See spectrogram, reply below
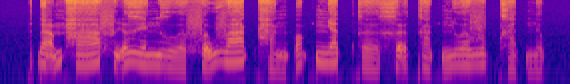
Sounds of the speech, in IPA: ɗ a̰˧˥ m h aː˨˦ f ḭ˧˥ ə̯ ɣ e˧ n ɣ u˨˩ ə̯ f ə̰˧˥ w v aː˦˥ k̚ h a˧˩ ŋ ʔ ɔ˦˥ k̚ ɲ a˦˥ t̚ k əː˨˩ x ə̰ː˧˥ k a˨˩ k̚ ɲ u˧ ə̯ v ə˦˥ p̚ x a˨˩ t̚ n ə˨˩ p̚

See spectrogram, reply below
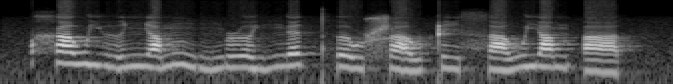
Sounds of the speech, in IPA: x a˧ w j ɨ˨˩˨ ə̯ ɲ a˨˩˦ m ŋ ɨ˨˩˨ ŋ ɹ ə˨˩ j ŋ ɛ˧˥ t̪ʰ ə˨˩ w ʂ a˨˩˨ w ʈ i˨˩ s a˨˩˦ w j a˧ m ʔ a˨˩ t̚

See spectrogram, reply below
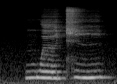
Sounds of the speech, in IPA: m w e˨˦ ɪ̯ t͡ɕ i˨˦

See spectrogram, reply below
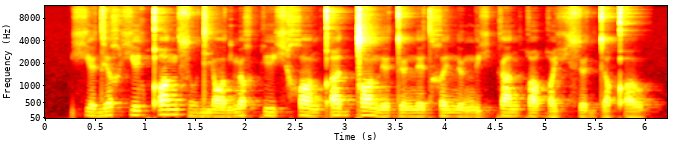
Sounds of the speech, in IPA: ç ɪ˨ d i˨˦ χ ç ɪ˧ ʎ qʼ ɒ˦ n s o̤˨ d j ɒ˨ d m ʏ˧ χ k i˧ ç χ ɒ˦˨ n qʼ e˦ d ǀ ɒ˦ n ɪ˨˦ t ʏ˧ n e˧ d χ i˧ n ʏ˧ ŋ ɪ˦˨ ç k a˦ n q ʏ˧ q ʏ˨˦ ç s ʏ˦ d t ʏ˧ qʼ o˨

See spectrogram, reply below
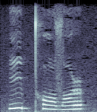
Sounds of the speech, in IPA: i b tʰ ɔ zˤ ə˞

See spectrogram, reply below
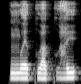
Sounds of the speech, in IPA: ŋʷ ɛ˨ kʷ ɑ˨ kʷ ɑ̤˧ y̯

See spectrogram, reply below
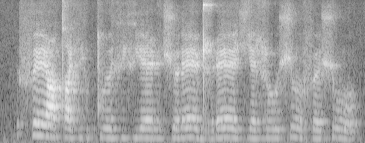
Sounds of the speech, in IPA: f ɛː tˤ ɤ vʲ ʊː tʷ əː vʲ ə vʲ ɛː ɽ ɛ̤ ʃ œ ɾ ɛː ɖʱ ə ɽ ɛː ç ɛ ɮ oː ʃ ɤ f œ ʃ o

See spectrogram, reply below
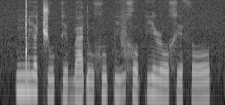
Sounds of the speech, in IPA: ŋ͡ǃ i˦ ɐ̯ t͡ʃ u˩˧˩ k ɪ˩˧ b a˩˧˩ ɗ u˩ x u˦ p i˩˥ v x o˩ k i˦˨ ɭ o˩˧ x ɪ˩ θ o˩˧

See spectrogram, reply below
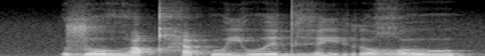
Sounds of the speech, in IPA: z o ɦ o qʰ e p u j u ɪ̯ dʱ e j r u ʁ u

